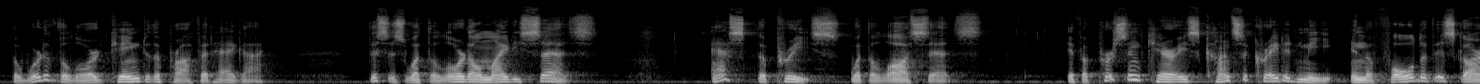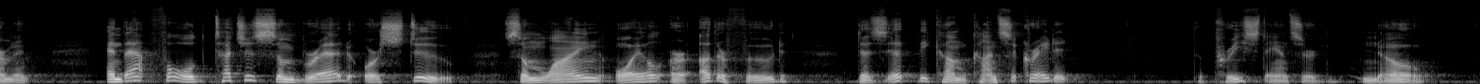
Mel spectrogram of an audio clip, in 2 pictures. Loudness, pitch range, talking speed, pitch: -23 LUFS, 100-120 Hz, 120 wpm, 115 Hz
